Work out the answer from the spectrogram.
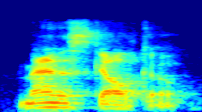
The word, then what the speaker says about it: Maniscalco: Maniscalco.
